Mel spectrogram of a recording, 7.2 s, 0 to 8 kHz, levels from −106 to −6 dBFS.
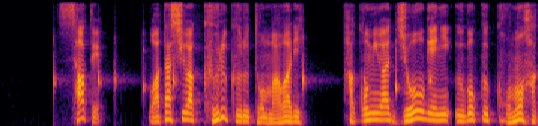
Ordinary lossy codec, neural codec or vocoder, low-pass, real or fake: none; vocoder, 22.05 kHz, 80 mel bands, WaveNeXt; 7.2 kHz; fake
